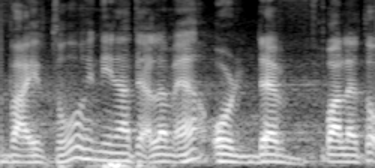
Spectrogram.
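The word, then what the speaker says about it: hors d'oeuvre: ba hindi niyo alam kung ano ba to orde verse ba ito Hindi natin alam ordev pala ito o kung ano man Ba't h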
